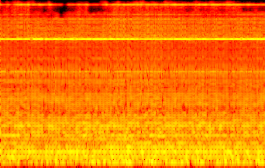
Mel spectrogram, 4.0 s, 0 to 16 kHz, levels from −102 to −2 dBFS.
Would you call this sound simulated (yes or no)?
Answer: yes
